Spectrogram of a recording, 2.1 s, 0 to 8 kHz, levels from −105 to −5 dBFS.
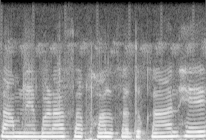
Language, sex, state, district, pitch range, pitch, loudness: Hindi, female, Chhattisgarh, Sukma, 215-225 Hz, 220 Hz, -12 LUFS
